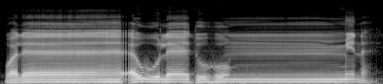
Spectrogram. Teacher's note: إضغام بغنة، إضغام الميم في الميم، إضغام مثلين صغير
